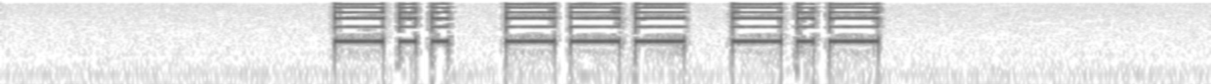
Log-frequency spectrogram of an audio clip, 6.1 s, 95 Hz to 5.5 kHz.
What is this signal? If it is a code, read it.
Morse code, heard as a keyed tone, about 15 wpm, 750 Hz. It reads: DOK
